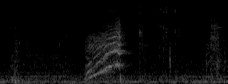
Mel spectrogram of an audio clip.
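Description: A bag's zipper pulled once, quickly, about a second in, rising in pitch over about half a second.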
